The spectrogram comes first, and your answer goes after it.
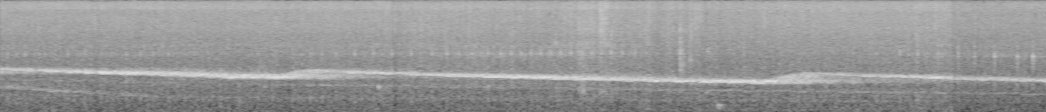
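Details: Bearded seal under Arctic sea ice, heard through underwater recording: a sustained whistled glide descending steadily, twice briefly lifting upward before continuing its long fall, with little else around it.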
